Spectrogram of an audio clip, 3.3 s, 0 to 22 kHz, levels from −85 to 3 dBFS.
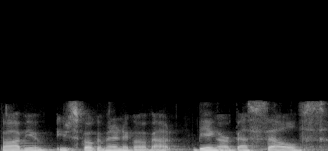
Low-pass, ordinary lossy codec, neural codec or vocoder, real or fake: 7.2 kHz; AAC, 32 kbps; none; real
